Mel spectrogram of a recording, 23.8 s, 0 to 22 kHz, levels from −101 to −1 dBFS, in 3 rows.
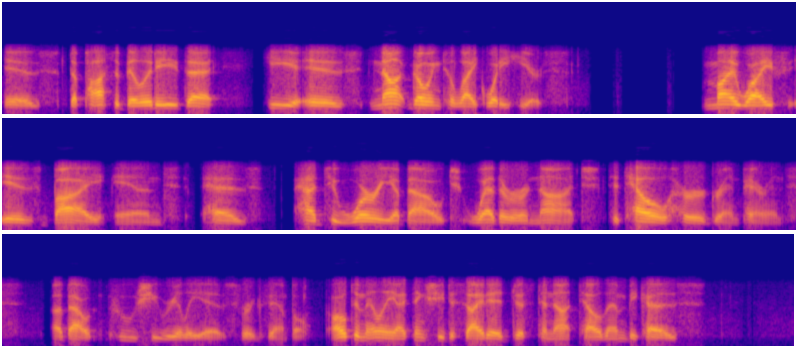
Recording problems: phone-call audio; poor line

